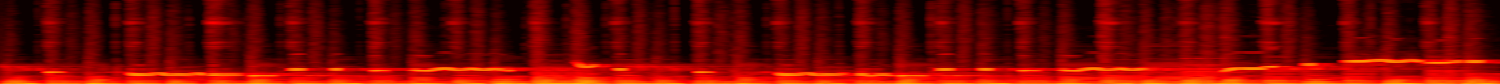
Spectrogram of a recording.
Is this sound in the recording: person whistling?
yes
